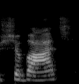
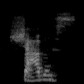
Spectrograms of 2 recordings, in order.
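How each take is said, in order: First: It ends in a t sound, Modern Hebrew style. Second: It ends in an s sound, Ashkenazi style.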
